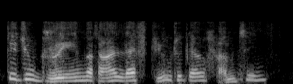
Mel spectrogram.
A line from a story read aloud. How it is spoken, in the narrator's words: I cried, forgetting everything but her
